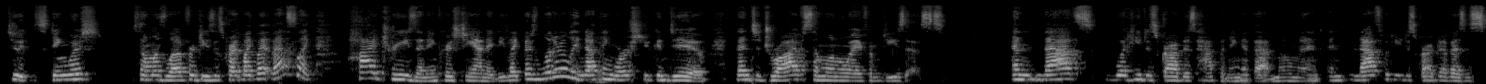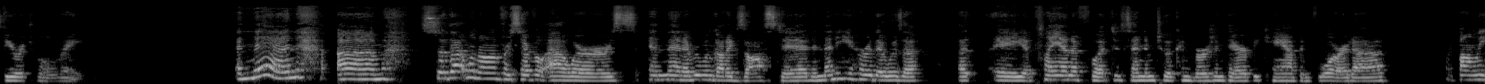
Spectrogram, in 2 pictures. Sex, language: female, English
